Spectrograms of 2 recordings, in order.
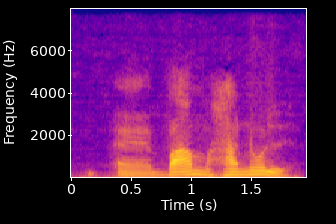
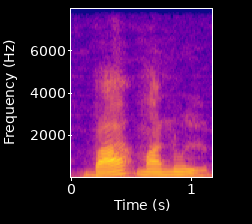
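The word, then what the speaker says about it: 밤하늘: পরেরটা দেখি, যে বাম হানুল, বাম হানুল হওয়ার কথা ছিল কিন্তু মিউমের পরে হিউত আসার কারণে হিউতের উচ্চারণটা উজ্জ হয়ে যাবে এবং মিউমটা হিউতের জায়গায় চলে যাবে, কি হবে? বাম, বাম মানুল, বা মানুল, বা মানুল।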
